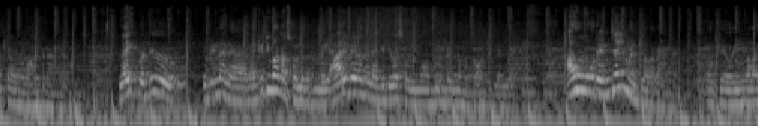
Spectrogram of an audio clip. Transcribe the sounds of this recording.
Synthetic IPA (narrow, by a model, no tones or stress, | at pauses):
kːeɐʋɐŋɡɐʋaːlɡɪɾaːŋɡɐ | lɐɪkʋɐnd̪ɯ | ɛp̬ːɐɽɪnːaːnnɛɡɛʈɪʋaːnãːsɔlːɐʋɐɾɯnlɐjaːɾɯmeːʋɐnd̪ɯnɛɡɐʈ̬ɪʋaːsɔlːɐnõːɐp̬ːɐɽɪnɾɐðɯnɐmːɐt̪ɔːʈɪlːɐɪlːɐ | ɐʋɐ̃ŋɡɔɾɯɛɲd͡ʒaːjmɛɳʈɪlɐʋɐɾa̰ːŋɡɐ̰ | oːkːeːɛŋɡɐʋɐn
